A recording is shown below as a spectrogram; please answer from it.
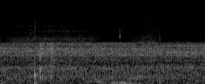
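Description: Steady receiver hiss from the Kenwood TS-480HX transceiver's speaker on upper sideband, the noise cut off sharply at the top by the SSB filter, with a faint click or two.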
